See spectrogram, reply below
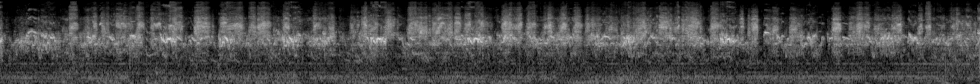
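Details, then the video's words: Colony of Australian budgie parrots kept in an aviary, 1 July 2025: steady pulsing chirps and warbles from many birds, high-pitched and overlapping without a break. "beautiful Budgie birds chirping sounds"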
